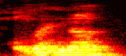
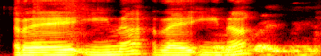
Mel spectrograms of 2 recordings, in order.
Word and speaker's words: reina: Bailar, reina. Yep. Yeah, so you pronounce each of those vowels separately as well.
